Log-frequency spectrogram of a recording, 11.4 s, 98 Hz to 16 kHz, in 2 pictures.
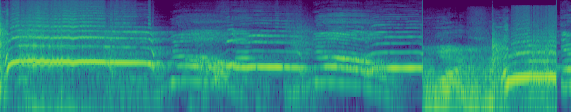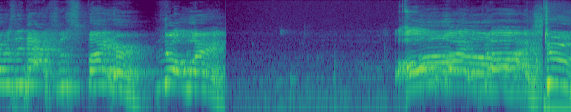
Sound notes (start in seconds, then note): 2.6 continued screaming; 5.0 slow motion scream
